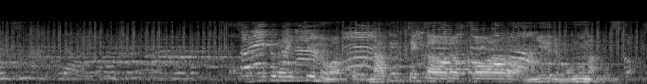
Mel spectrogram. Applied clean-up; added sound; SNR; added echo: none; Rattle; 19 dB; reverberation time 0.8 s.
